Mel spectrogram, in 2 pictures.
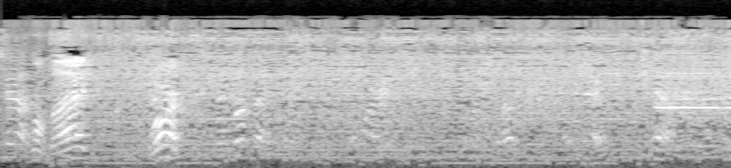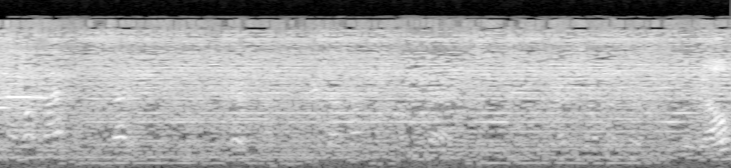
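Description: Men's voices shouting for the first couple of seconds, then a steady noisy background with music underneath.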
